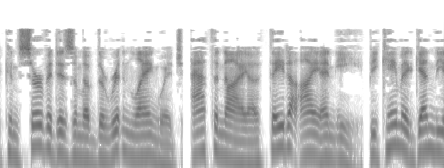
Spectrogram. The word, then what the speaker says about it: Ἀθηνᾶ: In antiquity, it was debated whether Athens took its name from its patron goddess Athena, Attic Athena, Athena, Ionic Athene, Athene, and Doric Athana, Athana, or Athena took her name from the city.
